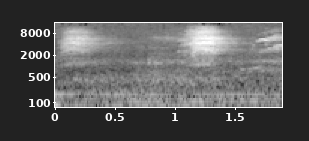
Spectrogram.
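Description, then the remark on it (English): A brightly coloured parrot with green, red and blue feathers squawks outside by a big tree, two harsh, screechy calls with a short pause between them, over a low background rumble. “sorry can you hear that it sounds like a parrot's being murdered outside the room all right guys leave it out I live next to a big tree.”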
